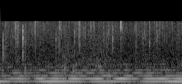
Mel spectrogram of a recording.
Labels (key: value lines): label: biophony, midshipman
recorder: SoundTrap 500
